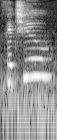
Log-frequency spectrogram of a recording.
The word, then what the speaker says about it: fichu: And that would be the, hold on, I'm going to say it wrong, fichu? Fichu?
